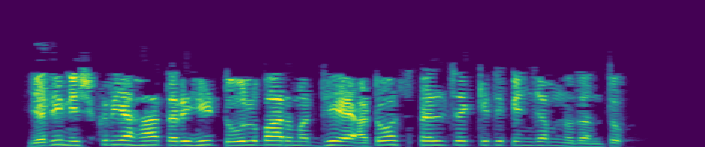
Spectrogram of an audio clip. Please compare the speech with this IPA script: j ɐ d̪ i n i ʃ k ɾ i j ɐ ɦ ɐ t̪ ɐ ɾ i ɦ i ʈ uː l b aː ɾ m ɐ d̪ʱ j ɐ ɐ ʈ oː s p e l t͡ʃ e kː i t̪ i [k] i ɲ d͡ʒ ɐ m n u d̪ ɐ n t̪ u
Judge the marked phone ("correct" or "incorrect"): incorrect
